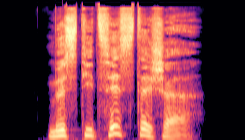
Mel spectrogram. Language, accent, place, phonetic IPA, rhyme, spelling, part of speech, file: German, Germany, Berlin, [mʏstiˈt͡sɪstɪʃɐ], -ɪstɪʃɐ, mystizistischer, adjective, De-mystizistischer.ogg
- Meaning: inflection of mystizistisch: 1. strong/mixed nominative masculine singular 2. strong genitive/dative feminine singular 3. strong genitive plural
